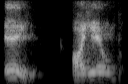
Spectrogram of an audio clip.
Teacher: quando você pronuncia ei e eu, você está fazendo a pronúncia fechada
